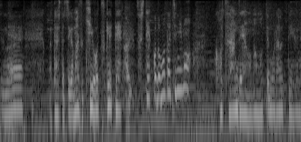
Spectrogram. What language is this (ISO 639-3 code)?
jpn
